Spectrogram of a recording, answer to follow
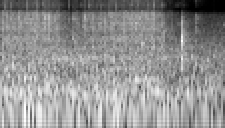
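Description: Jack industrial single-needle sewing machine running steadily as it stitches a bias-cut fabric strip into piping, then stopping with a click shortly before the end.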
